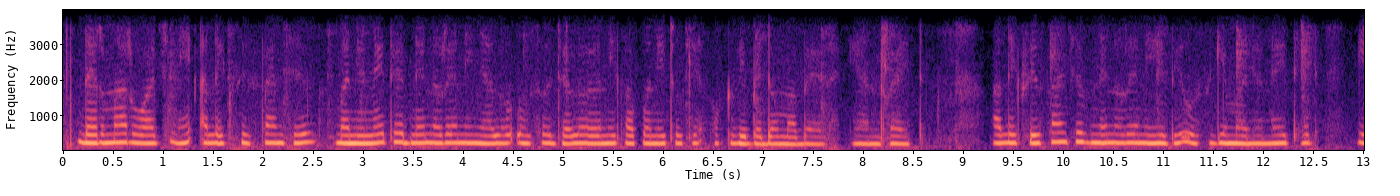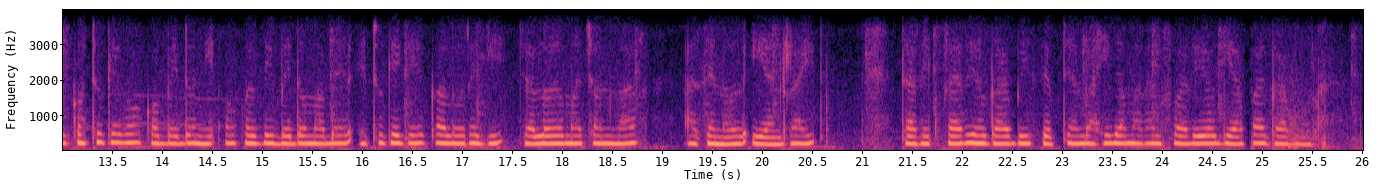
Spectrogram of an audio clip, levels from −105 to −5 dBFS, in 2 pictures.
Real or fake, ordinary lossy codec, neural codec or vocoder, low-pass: real; Opus, 24 kbps; none; 3.6 kHz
